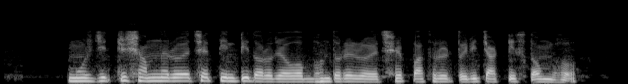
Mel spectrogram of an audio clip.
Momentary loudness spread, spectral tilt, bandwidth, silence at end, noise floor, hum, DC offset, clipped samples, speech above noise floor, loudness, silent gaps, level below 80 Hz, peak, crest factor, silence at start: 5 LU; -11.5 dB/octave; 5 kHz; 0.5 s; -63 dBFS; none; under 0.1%; under 0.1%; 45 dB; -19 LUFS; none; -60 dBFS; -6 dBFS; 12 dB; 0.7 s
